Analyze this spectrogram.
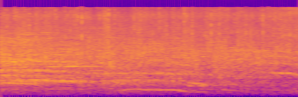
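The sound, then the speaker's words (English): An audience claps hands in a dense, steady roar of applause, with scattered voices shouting and cheering over it, loud and sustained from start to finish. “Come on, if that sounds like you, let the Lord hear your anointed hand clap and shout.”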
